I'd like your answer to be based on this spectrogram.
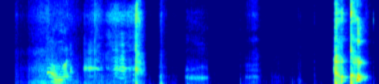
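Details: Infant with a severe cough: whimpering and crying, then several sharp coughs.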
